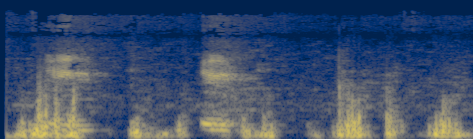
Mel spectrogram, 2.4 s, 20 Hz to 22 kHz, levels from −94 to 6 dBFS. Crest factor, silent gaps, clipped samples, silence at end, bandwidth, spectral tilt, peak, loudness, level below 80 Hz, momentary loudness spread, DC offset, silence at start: 16 dB; none; under 0.1%; 0 s; 13.5 kHz; -8.5 dB/octave; -2 dBFS; -19 LUFS; -44 dBFS; 9 LU; under 0.1%; 0.05 s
